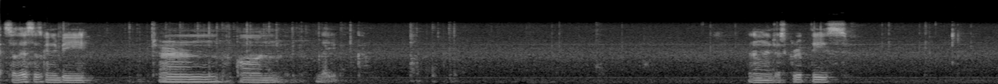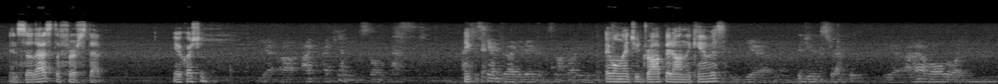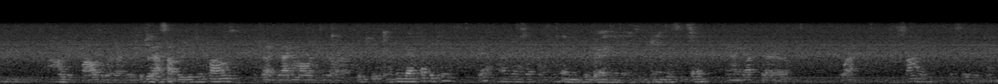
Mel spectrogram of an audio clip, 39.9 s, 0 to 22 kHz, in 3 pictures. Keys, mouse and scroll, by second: 0.7-6.4 typing, 7.2 click, 10.7 right click, 12.2 click, 12.9 click, 14.2 click.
